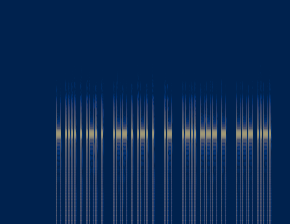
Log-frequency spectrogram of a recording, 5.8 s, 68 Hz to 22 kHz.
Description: Morse code, heard as a keyed tone, about 40 wpm, 700 Hz. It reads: THERE WERE A LOT OF
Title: Sets of 5 Words 40wpm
